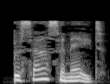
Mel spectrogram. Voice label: "Asssassinate", English

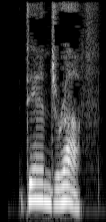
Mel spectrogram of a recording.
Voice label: "Dandruff", English

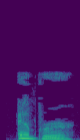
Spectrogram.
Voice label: "Emperor", English

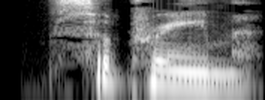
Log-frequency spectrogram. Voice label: "Supreme", English

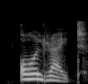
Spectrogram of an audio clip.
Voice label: "All right", English

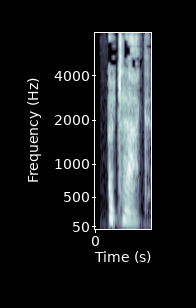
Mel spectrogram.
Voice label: "Attack", English

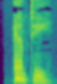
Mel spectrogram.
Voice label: "Empty", English

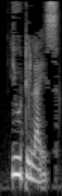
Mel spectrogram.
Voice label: "Utilize", English

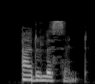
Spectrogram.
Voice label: "Adolescent", English

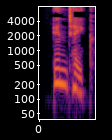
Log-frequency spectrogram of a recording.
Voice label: "Intake", English

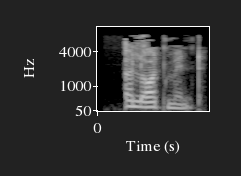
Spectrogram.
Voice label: "Allotment", English

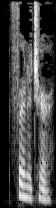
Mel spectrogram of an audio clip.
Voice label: "Furniture", English

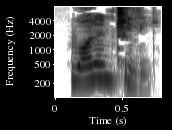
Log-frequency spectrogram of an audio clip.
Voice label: "Voluntarily", English

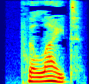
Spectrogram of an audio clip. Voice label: "Polite", English

